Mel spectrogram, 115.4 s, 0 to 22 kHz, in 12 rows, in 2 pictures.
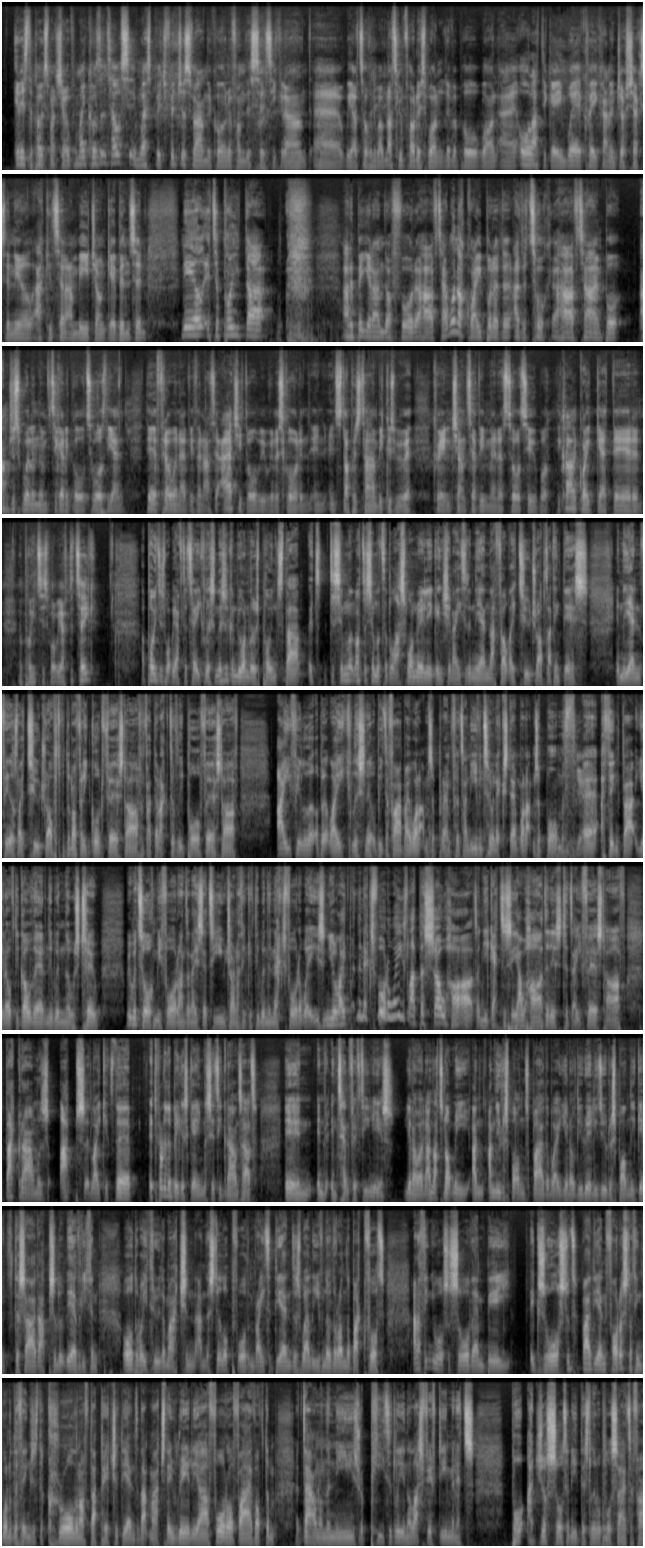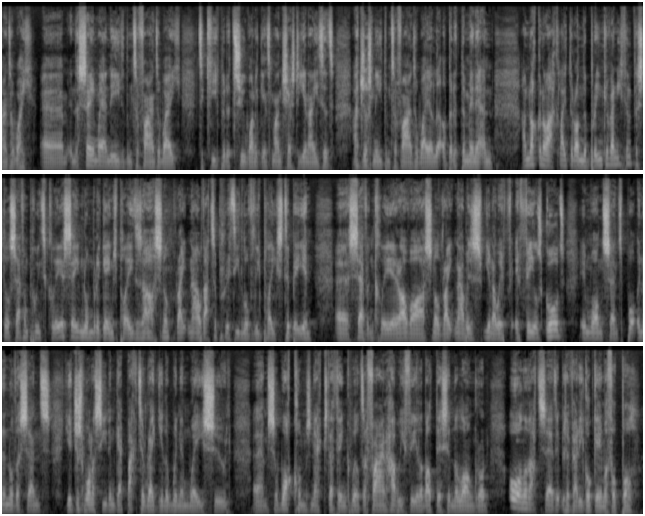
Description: The Anfield Wrap’s post-match reaction podcast after Nottingham Forest 1 Liverpool 1 at The City Ground.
